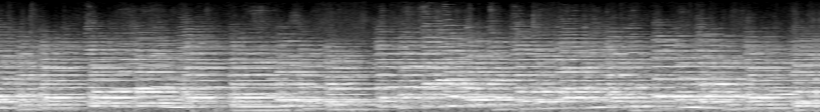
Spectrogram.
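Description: A flute, violin and piano trio playing classical chamber music together, the melody lines moving continuously over the piano.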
